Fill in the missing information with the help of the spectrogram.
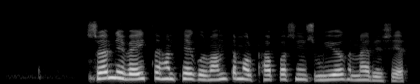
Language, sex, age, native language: Icelandic, female, 50-59, Icelandic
